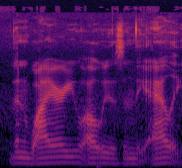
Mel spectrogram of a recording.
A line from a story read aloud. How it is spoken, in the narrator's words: Cece asked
